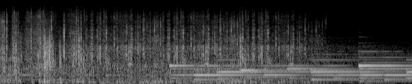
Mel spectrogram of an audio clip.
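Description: Background music of slow, held notes, with a hissing, crackling transition sound effect laid over it that cuts off suddenly about three seconds in.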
